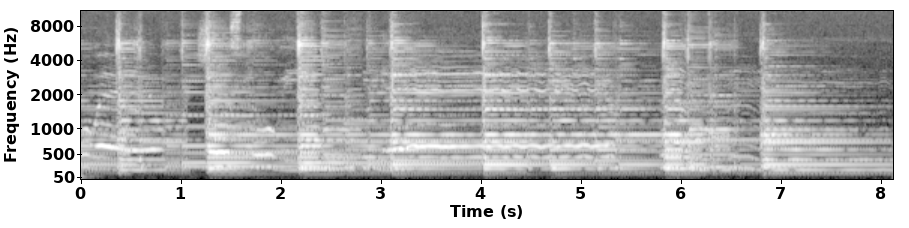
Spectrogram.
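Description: Acoustic guitar strumming chords about once a second, accompanying a woman singing a gospel song with a long held note midway. The last strummed chord rings out and fades near the end.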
